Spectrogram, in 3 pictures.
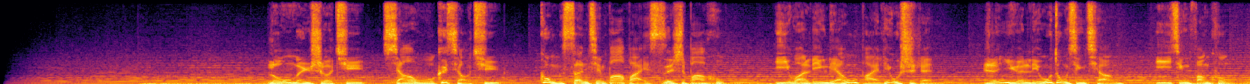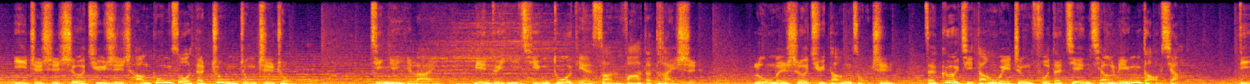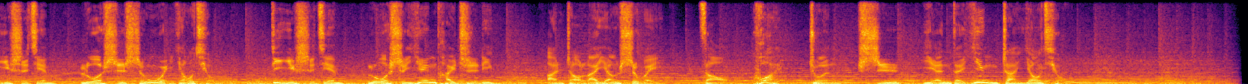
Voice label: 男 沉稳 社区工作汇报

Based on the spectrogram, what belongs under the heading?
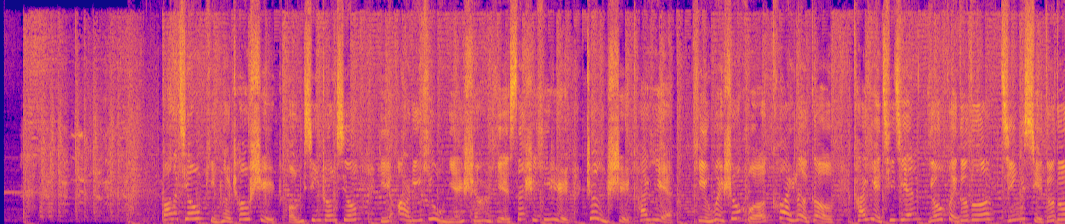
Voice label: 促销广告 超市开业 热情促销

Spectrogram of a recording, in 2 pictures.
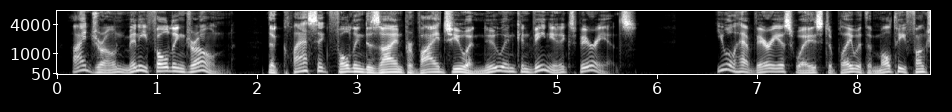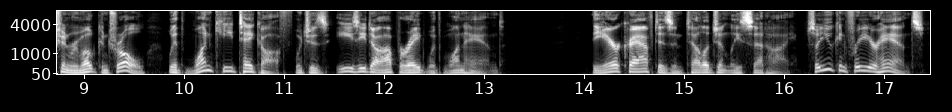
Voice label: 迷你折叠无人机 英文稿; Eyedrone迷你折叠无人机

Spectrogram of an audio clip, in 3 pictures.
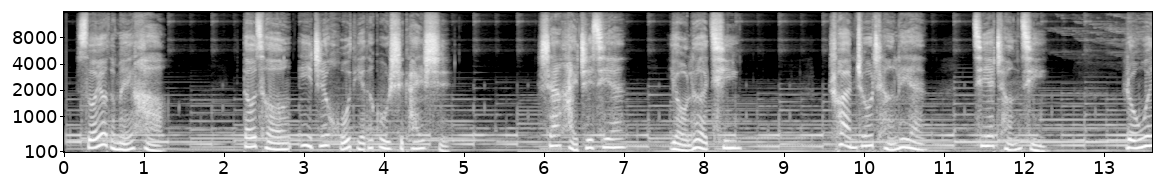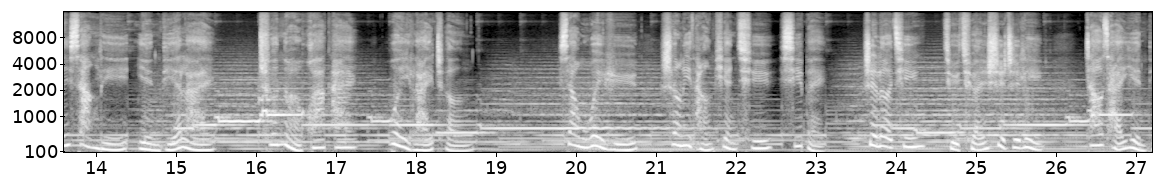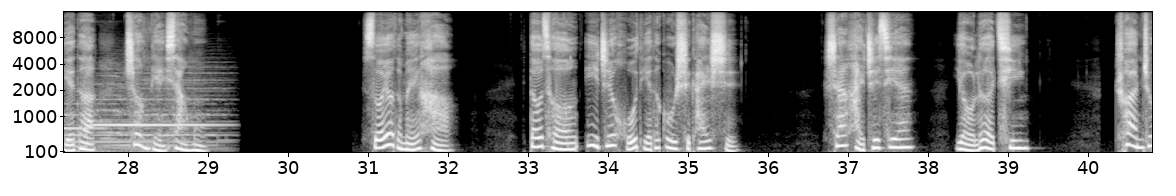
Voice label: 女 独白; 乐清

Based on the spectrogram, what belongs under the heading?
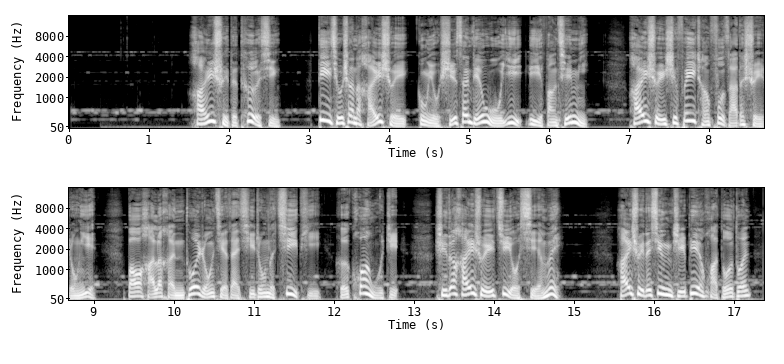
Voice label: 男 专题 轻松讲解

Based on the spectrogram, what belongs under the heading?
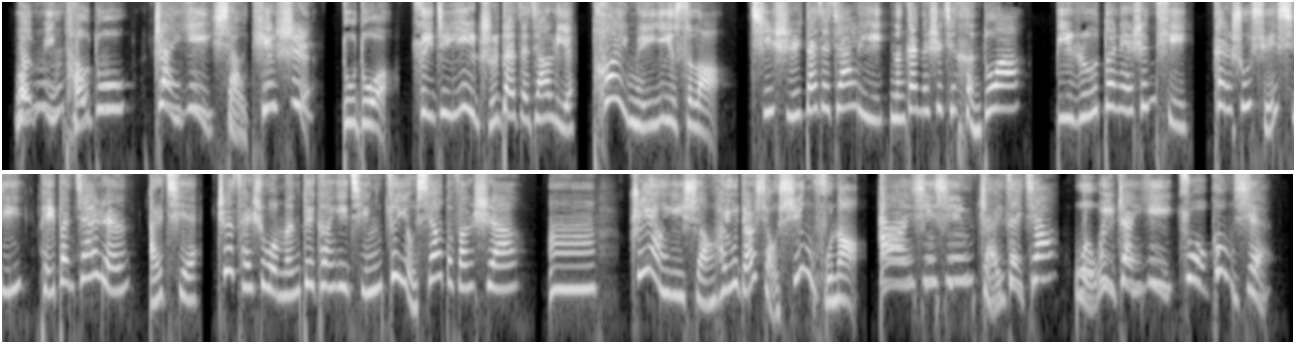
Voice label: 男童女童合录

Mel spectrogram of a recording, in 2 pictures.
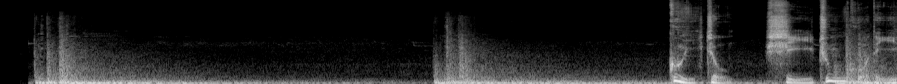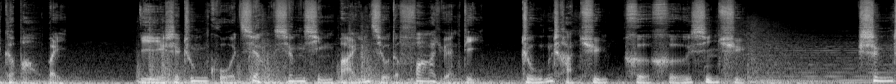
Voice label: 男 宣传 酒类 片 历史大气; 绵柔酱香

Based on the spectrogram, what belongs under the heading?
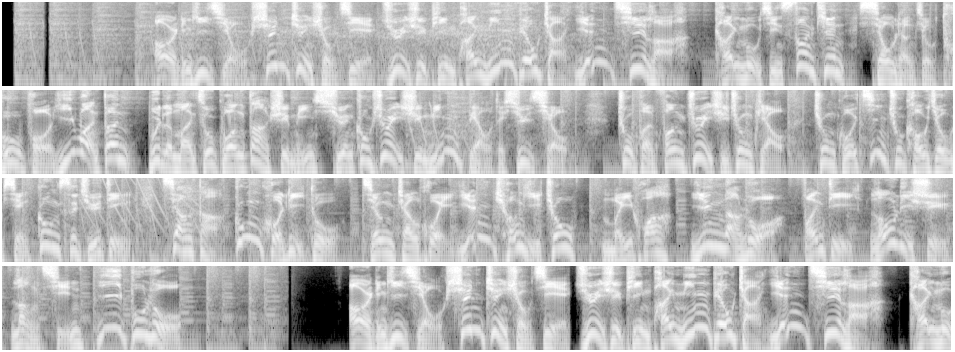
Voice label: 男 促销 非常激情; 瑞士品牌名表展

